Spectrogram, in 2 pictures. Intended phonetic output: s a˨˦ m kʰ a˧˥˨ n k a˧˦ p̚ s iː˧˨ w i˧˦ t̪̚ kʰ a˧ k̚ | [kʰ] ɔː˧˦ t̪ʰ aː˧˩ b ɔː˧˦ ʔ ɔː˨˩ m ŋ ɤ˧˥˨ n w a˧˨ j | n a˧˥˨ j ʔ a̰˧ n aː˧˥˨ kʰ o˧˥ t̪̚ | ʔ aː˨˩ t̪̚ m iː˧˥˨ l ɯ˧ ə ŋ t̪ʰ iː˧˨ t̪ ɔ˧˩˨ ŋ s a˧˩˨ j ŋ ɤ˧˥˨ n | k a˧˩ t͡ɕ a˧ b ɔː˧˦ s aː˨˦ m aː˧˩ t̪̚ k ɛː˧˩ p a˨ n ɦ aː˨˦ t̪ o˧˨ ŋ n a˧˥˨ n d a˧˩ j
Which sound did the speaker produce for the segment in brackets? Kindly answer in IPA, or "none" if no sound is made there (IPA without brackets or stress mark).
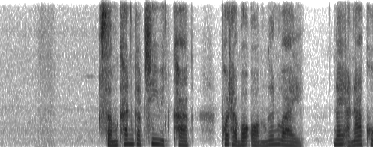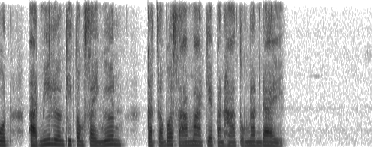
pʰ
